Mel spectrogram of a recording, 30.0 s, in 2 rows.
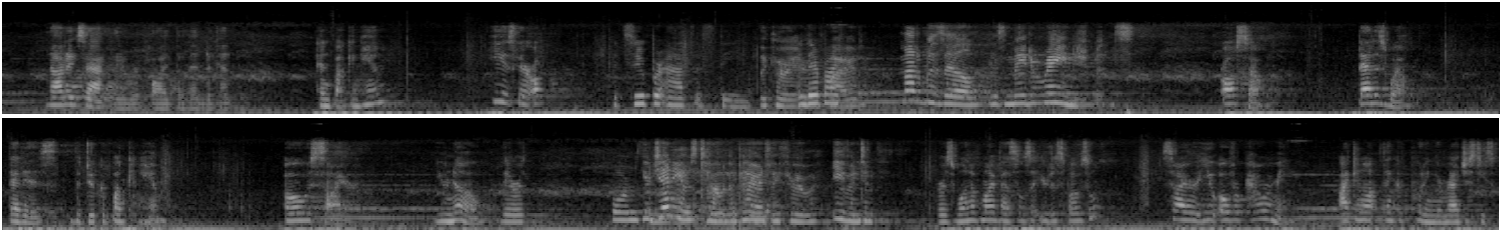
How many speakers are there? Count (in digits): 4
